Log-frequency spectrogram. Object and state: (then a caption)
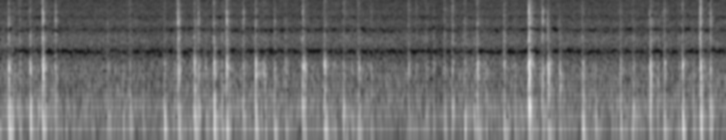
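Plastic laptop keyboard being typed on. Fingertips tap dark plastic laptop keys in continuous typing. Short, dry, quiet clicks and taps fall in an uneven, steady rhythm, each one dying away almost instantly against a low background hiss.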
